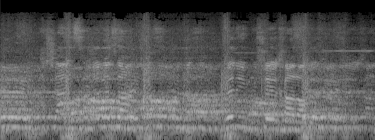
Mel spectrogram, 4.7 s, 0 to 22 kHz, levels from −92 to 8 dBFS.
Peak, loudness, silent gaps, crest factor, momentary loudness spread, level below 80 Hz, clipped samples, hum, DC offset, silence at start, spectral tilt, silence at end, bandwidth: -10 dBFS; -25 LUFS; none; 16 dB; 5 LU; -48 dBFS; under 0.1%; none; under 0.1%; 0 s; -2.5 dB/octave; 0 s; 16 kHz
